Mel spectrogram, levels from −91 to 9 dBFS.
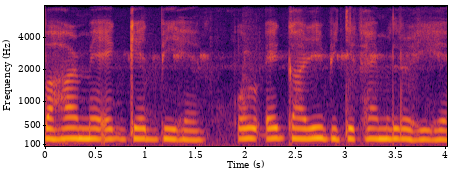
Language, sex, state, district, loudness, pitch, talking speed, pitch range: Hindi, female, Arunachal Pradesh, Papum Pare, -17 LUFS, 210 Hz, 210 wpm, 205-215 Hz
